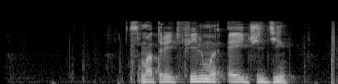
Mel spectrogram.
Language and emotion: Russian, neutral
